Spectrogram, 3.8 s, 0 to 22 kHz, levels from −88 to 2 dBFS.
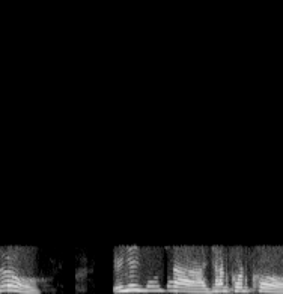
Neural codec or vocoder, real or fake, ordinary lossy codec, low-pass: none; real; none; 3.6 kHz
